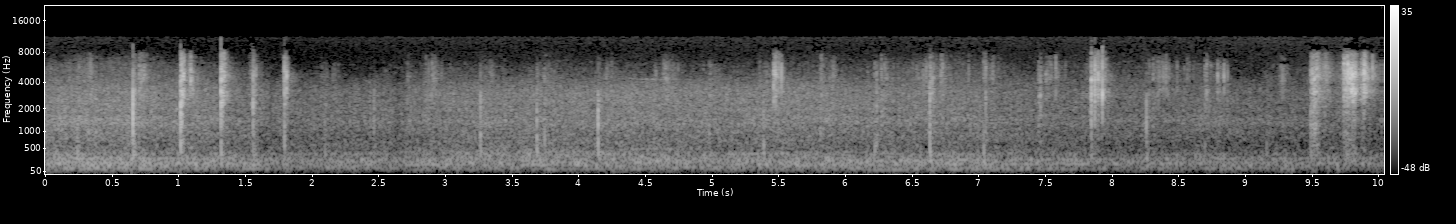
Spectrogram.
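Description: Footsteps tap briskly on pavement.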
